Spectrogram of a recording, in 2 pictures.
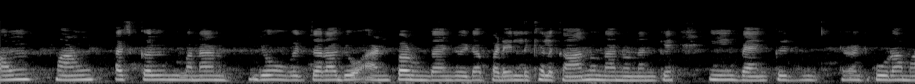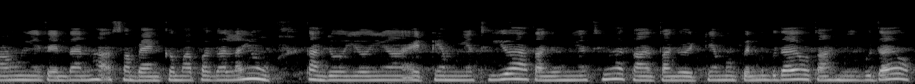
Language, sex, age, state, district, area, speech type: Sindhi, female, 18-30, Rajasthan, Ajmer, urban, spontaneous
